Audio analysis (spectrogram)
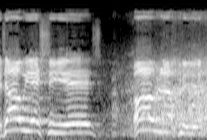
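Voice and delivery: slow, loud, high audience chant; loud mock panto heckle, drawn out; panto crowd shout. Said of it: "the old audience shouting".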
